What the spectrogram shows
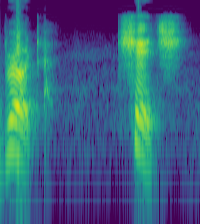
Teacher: central, half closed, tense, and unrounded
